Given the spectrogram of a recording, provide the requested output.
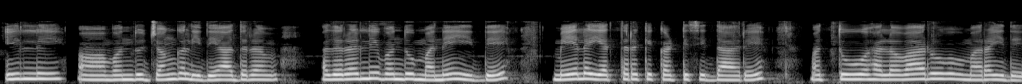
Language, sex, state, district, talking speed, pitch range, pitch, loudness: Kannada, male, Karnataka, Dharwad, 100 wpm, 215-245 Hz, 230 Hz, -12 LUFS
